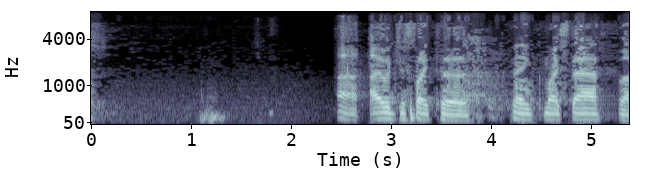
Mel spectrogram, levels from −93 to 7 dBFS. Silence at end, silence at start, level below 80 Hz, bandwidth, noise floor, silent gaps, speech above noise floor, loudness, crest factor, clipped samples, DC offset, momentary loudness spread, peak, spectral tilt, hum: 0 s; 0 s; -48 dBFS; 8 kHz; -55 dBFS; none; 40 dB; -15 LUFS; 18 dB; under 0.1%; under 0.1%; 20 LU; 0 dBFS; -5 dB/octave; none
